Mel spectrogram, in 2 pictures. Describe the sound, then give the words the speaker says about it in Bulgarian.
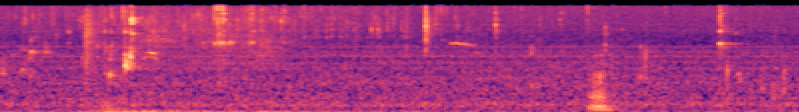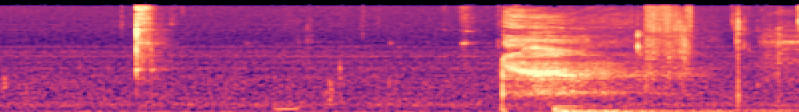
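Someone sips water: a few faint wet clicks, then a louder slurping gulp near the end. No one speaks. “пиеш ли водичка?”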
